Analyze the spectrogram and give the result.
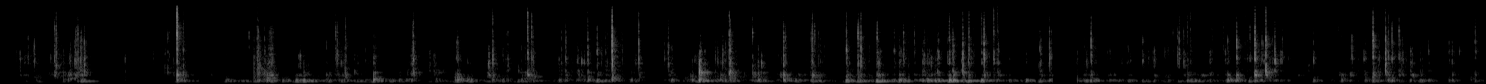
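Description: Fingertips and long nails tap the plastic keys of a hollow black plastic desktop calculator in quick, uneven runs. The clicks are short, dry and bright, over a steady low hum, with a couple of brief pauses between bursts.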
